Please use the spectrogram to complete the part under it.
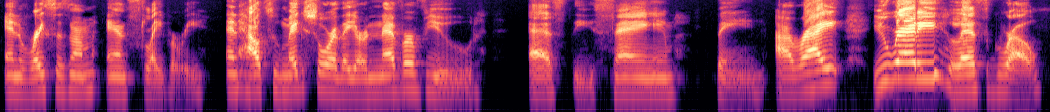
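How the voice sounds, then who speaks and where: A woman hosting an educational talk as an experienced teacher, speaking in an expressive, emphatic way. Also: on the low side, slow pace, gravelly, no echo, studio quality. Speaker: host and experienced early-years educator.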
